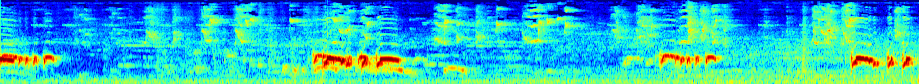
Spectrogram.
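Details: Zebra dove (perkutut) with a loud, full voice, used to get other perkutut singing, repeats short rolling cooing phrases with long pauses between them while small birds chirp faintly.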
